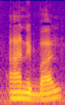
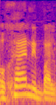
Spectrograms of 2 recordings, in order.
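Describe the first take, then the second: First: The name begins directly with a vowel. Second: The name begins with an h sound. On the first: The speaker calls it right. "Το χ δεν προφέρεται" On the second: The speaker calls it wrong. "Ο Χάνιμπαλ που λέμε εμείς, που λένε οι ξένοι"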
